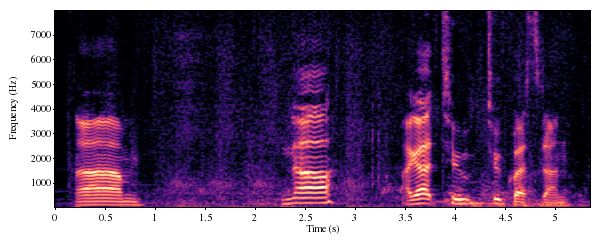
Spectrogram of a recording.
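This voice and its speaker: Very slow speech with long, frequent pauses and noticeable background noise. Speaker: video game streamer. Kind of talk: live stream chat.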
